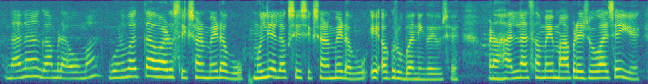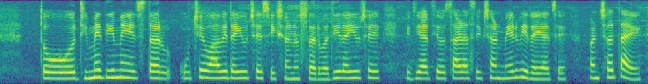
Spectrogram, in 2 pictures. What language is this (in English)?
Gujarati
